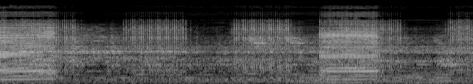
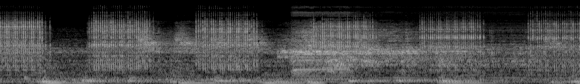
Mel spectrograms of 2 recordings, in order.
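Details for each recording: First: 2008 Gemmy Spirit Halloween Jason Voorhees animatronic, opened-up body turn mechanism: short bursts of high buzzy gear whine with fast rattling ticks; cracked plastic drive gear making it extremely loud, to be replaced. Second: 2008 Gemmy Jason Voorhees animatronic, mechanism after fitting a new replacement gear: even cycling whir about four times a second, no ticking; gear train meshing cleanly, much quieter than before.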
